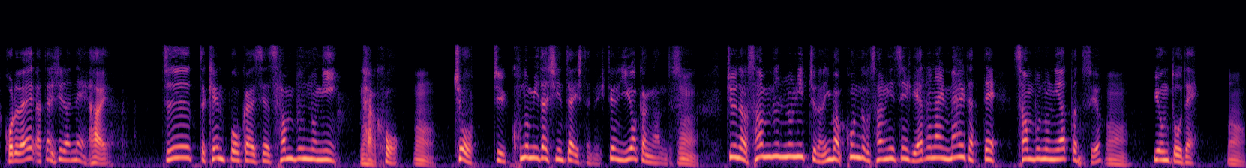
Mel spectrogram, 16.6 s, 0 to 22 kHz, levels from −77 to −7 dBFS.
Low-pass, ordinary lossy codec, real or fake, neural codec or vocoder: 7.2 kHz; none; fake; codec, 16 kHz in and 24 kHz out, 0.9 kbps, LongCat-Audio-Codec, fine tuned four codebook decoder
